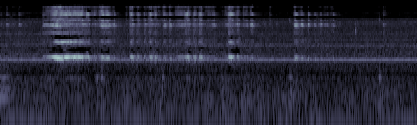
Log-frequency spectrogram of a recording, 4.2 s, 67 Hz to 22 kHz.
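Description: Rytan RY456 key duplicating machine running with a steady high whine, with several short, high metallic clinks and scrapes from the cutter and key carriage while an angled-cut Medeco key is being cut. The loudest clink comes about half a second in.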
